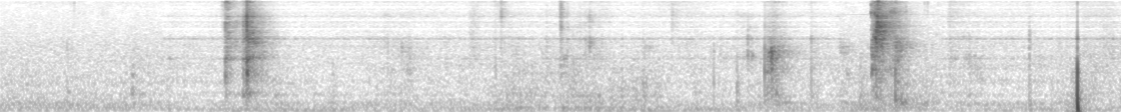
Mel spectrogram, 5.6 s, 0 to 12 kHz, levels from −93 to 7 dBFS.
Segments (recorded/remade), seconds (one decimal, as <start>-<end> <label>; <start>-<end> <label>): 0.0-0.8 recorded; 0.8-4.2 remade; 4.2-4.7 recorded; 4.7-5.6 remade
